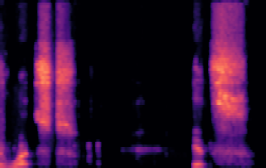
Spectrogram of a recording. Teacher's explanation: we go into the t position and then we're going to push the s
